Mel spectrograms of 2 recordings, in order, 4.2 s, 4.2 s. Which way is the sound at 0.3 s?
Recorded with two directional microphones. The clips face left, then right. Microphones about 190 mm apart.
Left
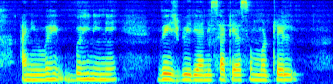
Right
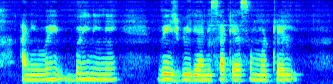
Centre (ahead or behind).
